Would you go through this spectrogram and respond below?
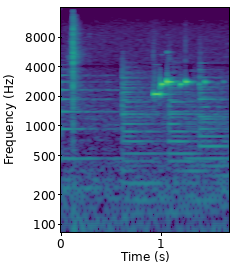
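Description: Apple AirTag chiming on startup after its battery tab is pulled, a short series of soft, clear electronic tones rising briefly and ringing out close by in a quiet room.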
